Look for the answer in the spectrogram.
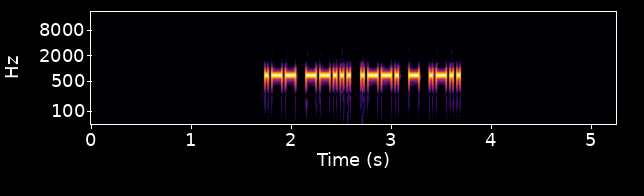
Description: Morse code, heard as a keyed tone, about 36 wpm, 700 Hz. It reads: W7PTL
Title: USA Call Signs - 5 Characters - 35wpm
